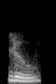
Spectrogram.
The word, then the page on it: Lu: Indian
